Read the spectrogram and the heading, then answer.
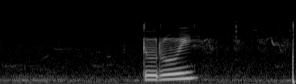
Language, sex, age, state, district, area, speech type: Santali, female, 18-30, West Bengal, Purulia, rural, spontaneous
